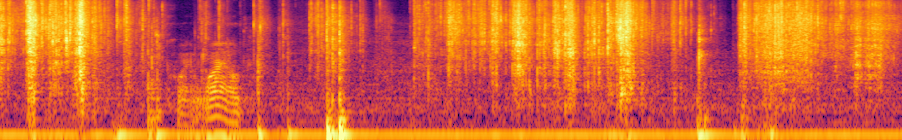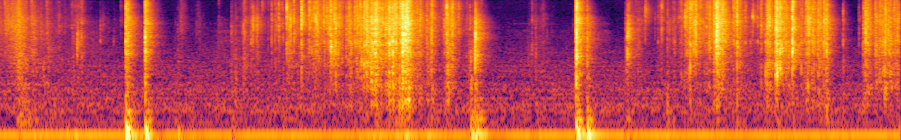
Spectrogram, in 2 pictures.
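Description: Plastic card wrappers and sleeves crinkling as trading cards are handled, with a few sharp clicks as cards are set down on the table, over a steady low hum.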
